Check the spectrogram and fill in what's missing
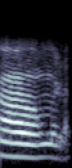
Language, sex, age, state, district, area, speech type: Kannada, female, 45-60, Karnataka, Mandya, rural, conversation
